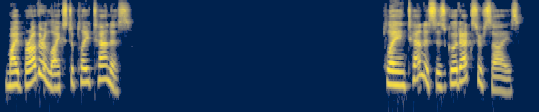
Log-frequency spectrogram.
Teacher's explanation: they usually have statements in English usually have this intonation pattern your voice goes up on an important word near the end of the sentence then goes down at the end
